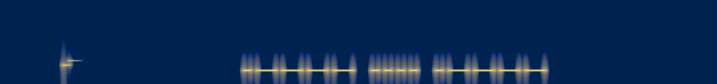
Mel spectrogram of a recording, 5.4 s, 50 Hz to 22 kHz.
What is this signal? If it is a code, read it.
Morse code, heard as a keyed tone, about 25 wpm, 700 Hz. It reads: 1H1
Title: Three Challenging Letter-Number Combinations 25wpm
